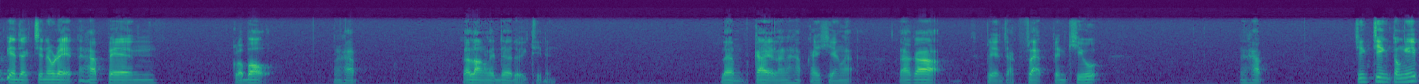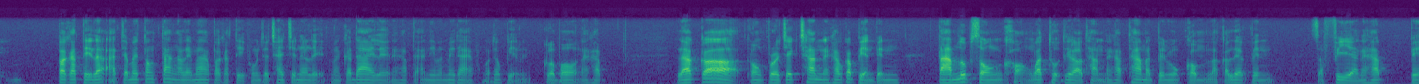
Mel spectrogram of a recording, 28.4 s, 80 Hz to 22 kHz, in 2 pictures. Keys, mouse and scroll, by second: 0.3 click.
